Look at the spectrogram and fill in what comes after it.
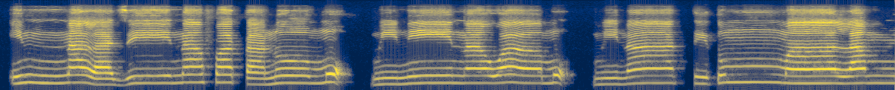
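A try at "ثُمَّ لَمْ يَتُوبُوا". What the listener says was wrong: Mimnya kurang dengung. Ma-nya pendek aja tapi. Jangan panjang-panjang.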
